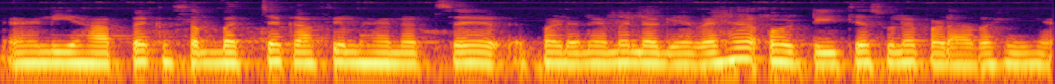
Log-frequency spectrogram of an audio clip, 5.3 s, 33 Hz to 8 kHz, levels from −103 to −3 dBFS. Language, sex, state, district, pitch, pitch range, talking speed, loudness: Hindi, male, Bihar, Saran, 135 Hz, 130-135 Hz, 215 wpm, -14 LUFS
